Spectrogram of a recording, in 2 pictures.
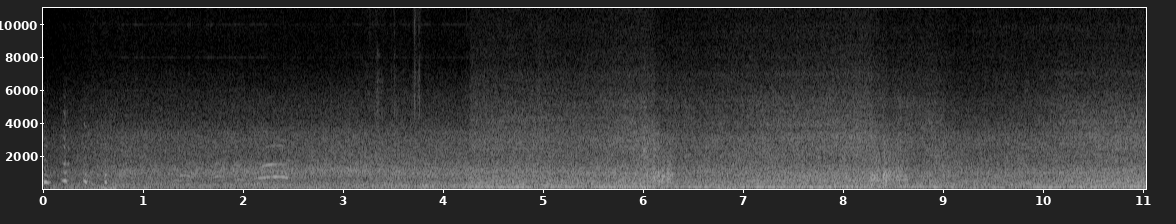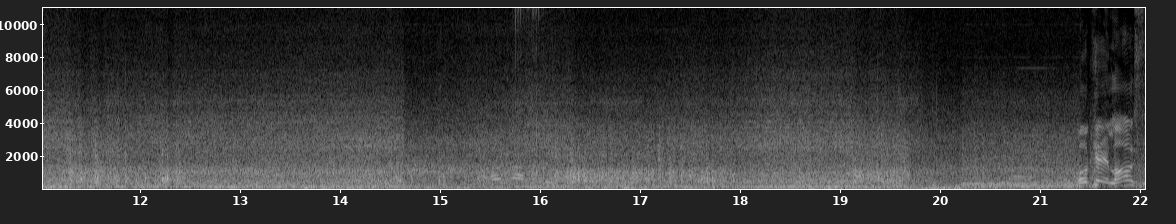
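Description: Pickup truck engine running under load as it pulls a heavy bus off a trailer. Its pitch rises and falls from about four seconds in until near the end.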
